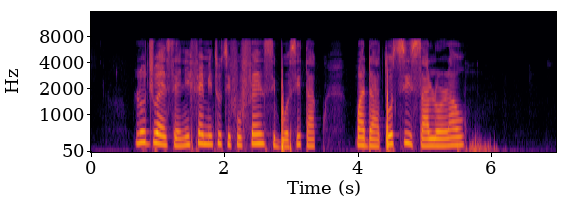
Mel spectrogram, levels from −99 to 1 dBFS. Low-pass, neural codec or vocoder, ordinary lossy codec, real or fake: 7.2 kHz; none; none; real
